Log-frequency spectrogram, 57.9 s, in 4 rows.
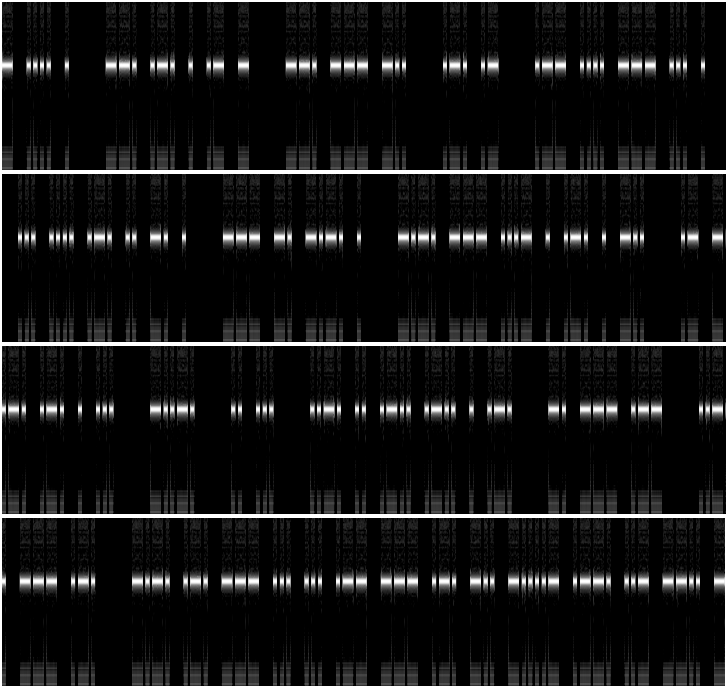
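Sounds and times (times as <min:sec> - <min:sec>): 
morse code at 5 wpm: 0:00.0 - 0:01.5, 0:02.1 - 0:05.1, 0:05.7 - 0:08.2, 0:08.8 - 0:10.1, 0:10.7 - 0:14.2, 0:14.8 - 0:18.3, 0:18.9 - 0:21.8, 0:22.4 - 0:27.4, 0:28.0 - 0:31.3, 0:31.9 - 0:34.5, 0:35.1 - 0:39.3, 0:39.9 - 0:42.3, 0:42.9 - 0:45.4, 0:46.0 - 0:57.8.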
